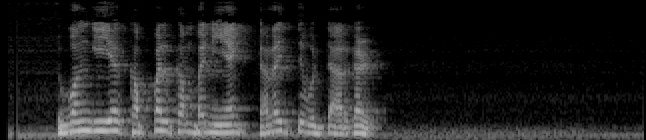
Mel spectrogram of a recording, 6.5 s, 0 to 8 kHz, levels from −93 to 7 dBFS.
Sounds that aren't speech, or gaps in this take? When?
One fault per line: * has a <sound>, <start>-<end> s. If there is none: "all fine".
all fine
